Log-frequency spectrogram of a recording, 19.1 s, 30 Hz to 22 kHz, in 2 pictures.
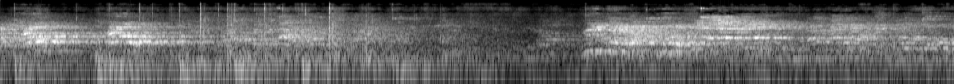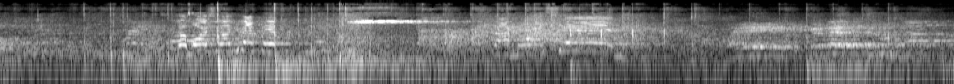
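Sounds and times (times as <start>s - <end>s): basketball bouncing on gym floor: 1.0s - 4.0s, 10.4s - 13.3s
referee's whistle blast: 13.0s - 14.0s.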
